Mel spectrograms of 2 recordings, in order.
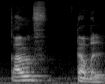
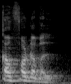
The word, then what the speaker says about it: comfortable: not pronounce its pronunciation that's not known in pronunciation almond a-l-m-o-n-d almond not almond almond comfortable comfortable not comfortable grand prix ground free social not social social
